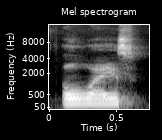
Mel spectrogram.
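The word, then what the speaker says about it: Alvvays: were all good um always which is spelled with two v's so a l v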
